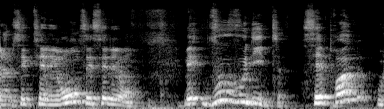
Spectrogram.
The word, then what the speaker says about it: Celeron: Bon, ça, je sais que Celeron, c'est Celeron.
